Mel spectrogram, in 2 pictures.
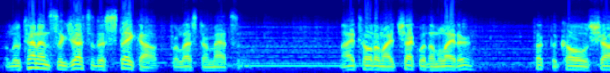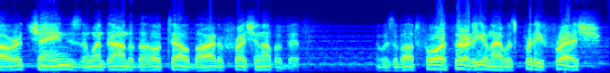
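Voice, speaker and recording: An American actor playing a wry, cocky insurance investigator in old radio detective style, dry and matter-of-fact. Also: male voice, fairly low pitch, moderate pace, natural voice. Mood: dry, narrating. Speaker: lead actor and narrator of a radio drama. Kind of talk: 1950s radio detective acting. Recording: dull vintage radio recording, music behind.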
